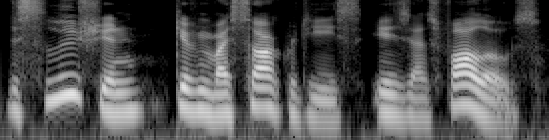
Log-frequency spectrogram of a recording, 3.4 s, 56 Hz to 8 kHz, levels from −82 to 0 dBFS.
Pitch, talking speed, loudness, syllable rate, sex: 160 Hz, 140 wpm, -19 LUFS, 4.5 syllables/s, male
